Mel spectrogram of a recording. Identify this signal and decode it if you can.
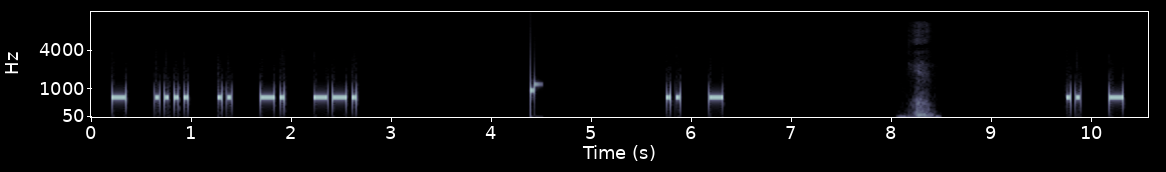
Morse code, heard as a keyed tone, about 25 wpm, spaced as for 18 wpm, 690 Hz. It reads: THING IT IT
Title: 2x Character Spacing - Top 100 Words - 25wpm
